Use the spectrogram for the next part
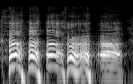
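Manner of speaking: slow mocking belly laugh; loud guffaw. A narrator's reading. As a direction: burst out laughing at the beggar. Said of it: "как расхохочется".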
